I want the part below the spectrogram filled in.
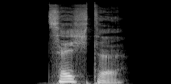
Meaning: inflection of zechen: 1. first/third-person singular preterite 2. first/third-person singular subjunctive II
- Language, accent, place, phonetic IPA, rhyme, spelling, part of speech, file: German, Germany, Berlin, [ˈt͡sɛçtə], -ɛçtə, zechte, verb, De-zechte.ogg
